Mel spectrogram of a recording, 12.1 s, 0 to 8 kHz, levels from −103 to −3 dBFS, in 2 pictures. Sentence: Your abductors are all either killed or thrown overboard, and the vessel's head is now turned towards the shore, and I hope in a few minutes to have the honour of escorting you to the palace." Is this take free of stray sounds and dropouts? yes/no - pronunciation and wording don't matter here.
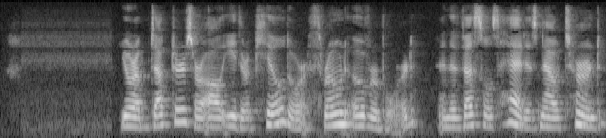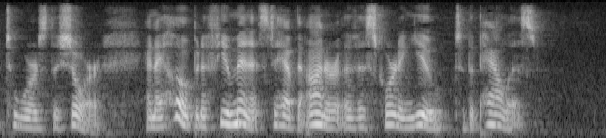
yes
